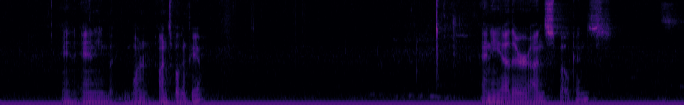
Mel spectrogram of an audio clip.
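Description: A middle-aged man speaks calmly into a microphone in short phrases.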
